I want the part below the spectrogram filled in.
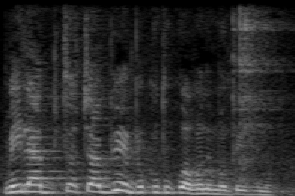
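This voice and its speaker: A woman's voice: fairly high pitch, animated, very fast, warm tone, a little hiss or hum. A tired woman hosting a casual live stream from her unfinished villa, chatting and teasing, reading out viewer comments. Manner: chatty, teasing, scolds workers. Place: her villa under construction.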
